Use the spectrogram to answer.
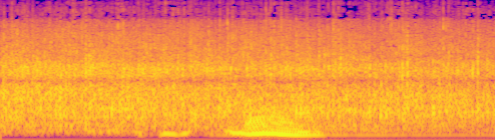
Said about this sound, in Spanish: Ahora sí, un aplauso.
